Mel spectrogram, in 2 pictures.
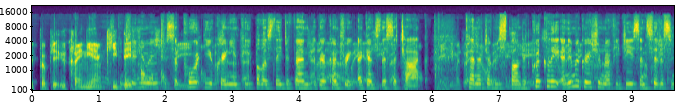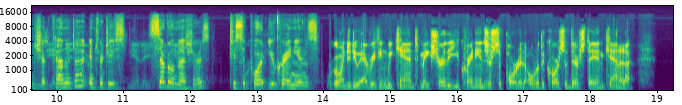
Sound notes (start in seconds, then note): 5.7 speaking French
